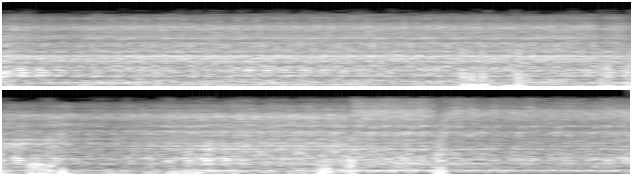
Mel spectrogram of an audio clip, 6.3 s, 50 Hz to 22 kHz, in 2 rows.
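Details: 2006 Honda Odyssey V6 at idle: dull, uneven knocks about every second over the steady run, persisting after new water pump, timing belt, tensioner, pulleys and power steering pump; knock source unknown.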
